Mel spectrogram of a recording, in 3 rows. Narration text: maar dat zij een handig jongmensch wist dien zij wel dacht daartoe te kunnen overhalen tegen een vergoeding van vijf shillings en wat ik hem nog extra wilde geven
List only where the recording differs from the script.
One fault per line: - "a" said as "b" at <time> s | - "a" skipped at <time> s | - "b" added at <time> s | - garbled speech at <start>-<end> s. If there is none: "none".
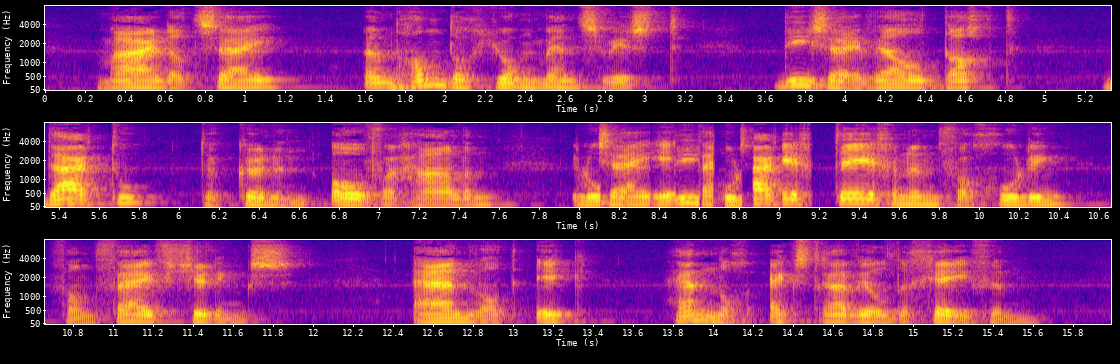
- garbled speech at 8.0-9.2 s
